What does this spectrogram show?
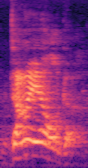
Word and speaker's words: Dialga: It's like the word dial. And since this is the legendary Pokemon of time, it's perfect. Like a time dial. Diamond for the hard mineral from the game. Dial for time. Dialga.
